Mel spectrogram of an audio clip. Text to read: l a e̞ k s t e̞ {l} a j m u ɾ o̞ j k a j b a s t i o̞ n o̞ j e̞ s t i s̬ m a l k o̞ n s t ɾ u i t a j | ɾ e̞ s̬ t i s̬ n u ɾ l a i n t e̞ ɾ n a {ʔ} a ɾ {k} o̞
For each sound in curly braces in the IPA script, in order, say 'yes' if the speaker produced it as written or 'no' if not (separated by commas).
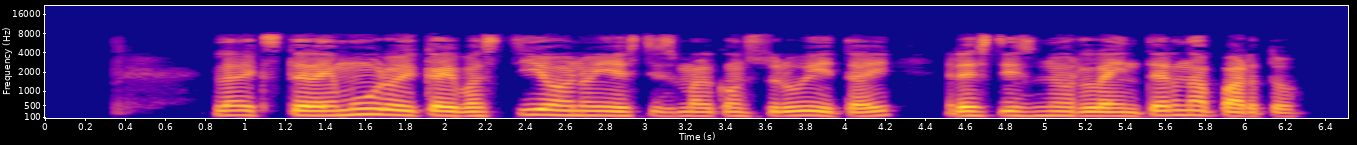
no, no, no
